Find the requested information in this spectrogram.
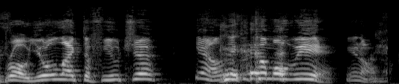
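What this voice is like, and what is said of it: Bro-ish Phil Spencer impression. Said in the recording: “That your Phil Spencer impersonation? ... That's my Phil Spencer. He's like, he's the bro.”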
